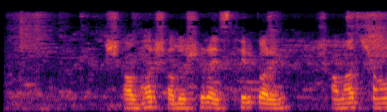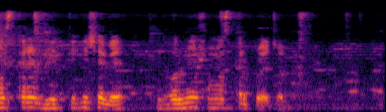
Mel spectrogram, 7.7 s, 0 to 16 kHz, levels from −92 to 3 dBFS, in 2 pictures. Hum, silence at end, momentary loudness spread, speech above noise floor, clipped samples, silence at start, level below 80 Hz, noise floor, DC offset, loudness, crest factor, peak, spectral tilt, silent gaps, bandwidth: none; 0.05 s; 17 LU; 26 dB; under 0.1%; 0.1 s; -68 dBFS; -52 dBFS; under 0.1%; -27 LUFS; 20 dB; -8 dBFS; -3.5 dB/octave; none; 11.5 kHz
